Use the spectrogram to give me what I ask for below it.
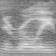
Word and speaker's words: neroli: We were both going, how do you pronounce that one again? – Yeah, I was singing. We were singing "Rolling with Neroli." I think that sounds about right. – We were. – Right? Is that it? – It is. Yeah.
